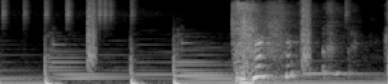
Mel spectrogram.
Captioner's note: laughs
